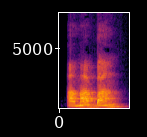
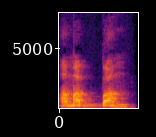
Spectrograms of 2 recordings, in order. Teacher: Con esta B cerrando totalmente los labios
